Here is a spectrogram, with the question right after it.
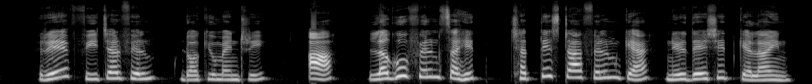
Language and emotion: Maithili, neutral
